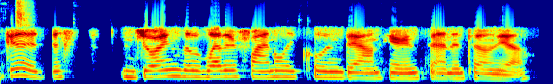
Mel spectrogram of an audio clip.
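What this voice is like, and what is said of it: Slightly congested voice from a cold. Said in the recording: “I have a little bit of a cold.”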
